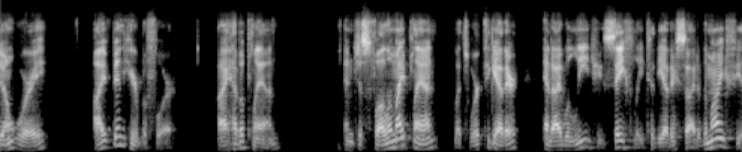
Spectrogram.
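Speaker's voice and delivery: cool, calm, low, reassuring, composed commander's voice. Telling of troops stuck in a minefield, voicing their leader: cool, calm voice. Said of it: "in a cool, calm voice".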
